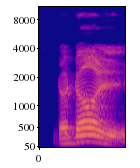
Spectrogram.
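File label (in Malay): "dogol", Malay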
